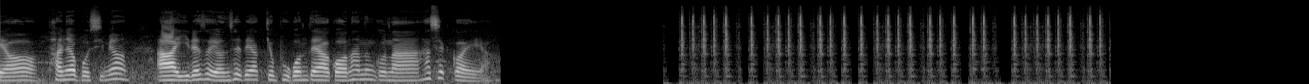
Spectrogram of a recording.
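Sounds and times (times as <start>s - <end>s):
typewriter keys clicking: 6.6s - 11.1s.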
